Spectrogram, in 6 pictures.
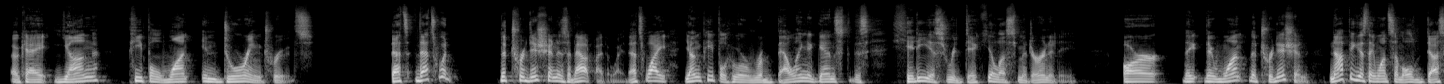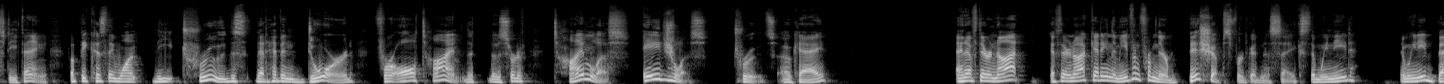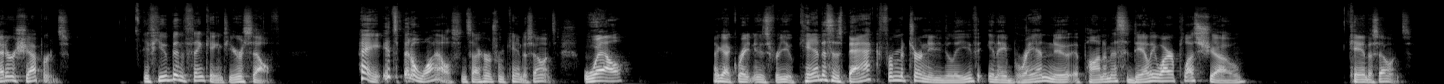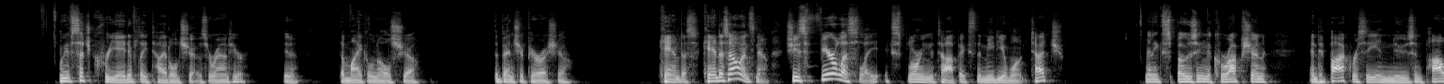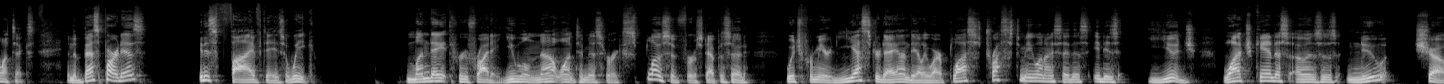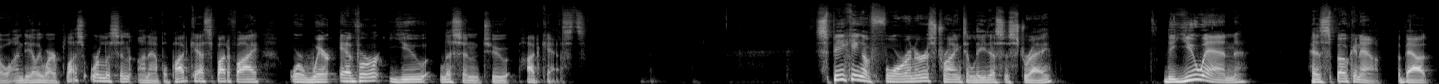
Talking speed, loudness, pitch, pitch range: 165 wpm, -18 LUFS, 120 Hz, 105-145 Hz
